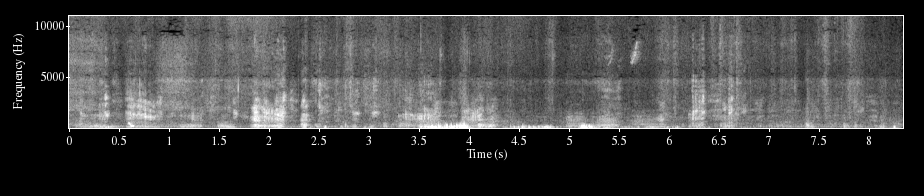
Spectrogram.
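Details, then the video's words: Dogs play-fighting, with rough growls and snarling bursts rising and falling throughout, strongest near the middle, plus scuffling noise. "Dog wrasslin'"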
